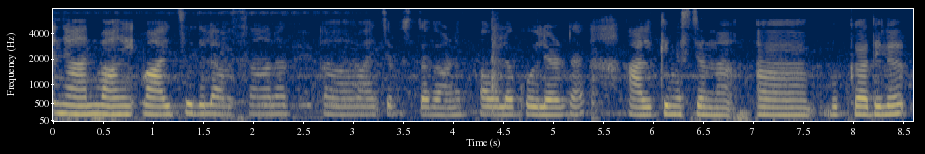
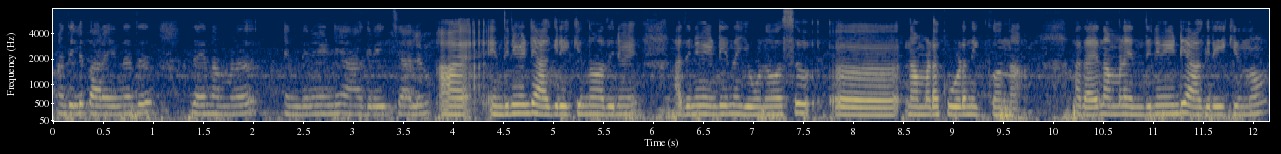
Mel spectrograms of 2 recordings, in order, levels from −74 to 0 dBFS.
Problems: constant background noise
